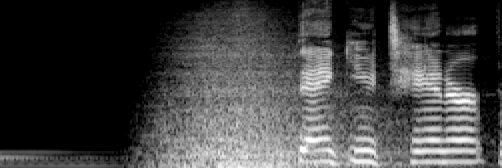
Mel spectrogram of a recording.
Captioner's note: transition whooshes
